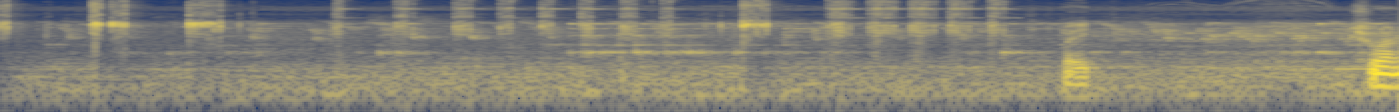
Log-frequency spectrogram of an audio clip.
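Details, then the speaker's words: Spinning reel after a no-new-parts modification to make the drag louder: crisp, loud ratcheting clicks in quick bursts as line pulls out; owner finds it fairly loud, drag clicker working properly. "suaranya sudah lumayan kencang menurut saya."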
